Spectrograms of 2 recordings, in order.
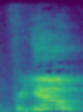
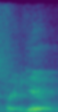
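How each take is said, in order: First: YOU punched high and loud; emphatic repeat. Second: Said in the usual way. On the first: Real, not acted. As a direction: hit YOU hard, pitch leaping up.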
